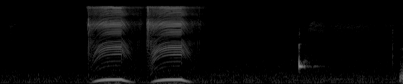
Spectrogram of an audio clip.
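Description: Two identical short electronic sound effects in quick succession, each about half a second long, with a pitch that rises and then falls in an arch. These come with an animated like-button overlay. About a second later there is a brief click with a short ping.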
